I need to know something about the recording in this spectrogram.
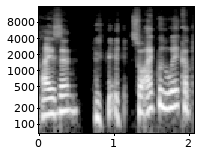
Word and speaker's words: Eisen: better it's the whole notion of kaen in Japanese kind of rhymes with my last name aen so I could wake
